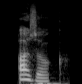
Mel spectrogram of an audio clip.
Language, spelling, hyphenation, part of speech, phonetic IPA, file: Hungarian, azok, azok, pronoun / determiner, [ˈɒzok], Hu-azok.ogg
- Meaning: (pronoun) nominative plural of az: those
